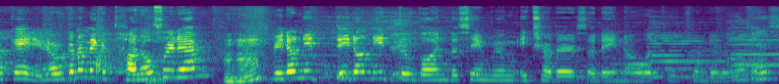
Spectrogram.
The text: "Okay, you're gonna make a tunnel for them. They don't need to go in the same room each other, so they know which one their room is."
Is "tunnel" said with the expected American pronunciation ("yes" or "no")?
yes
